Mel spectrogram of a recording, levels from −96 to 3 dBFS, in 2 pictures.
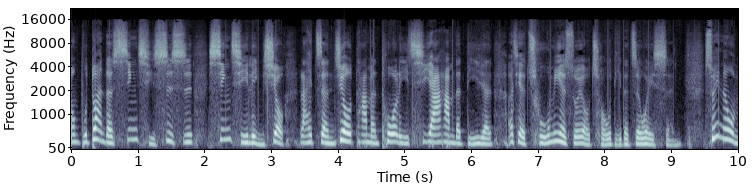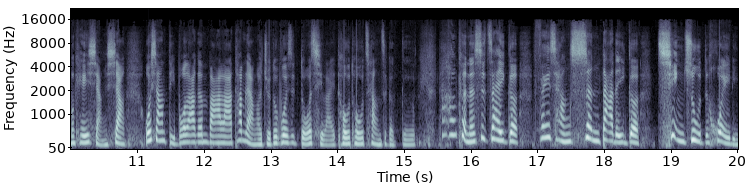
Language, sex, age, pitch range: Chinese, female, 40-59, 170-245 Hz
